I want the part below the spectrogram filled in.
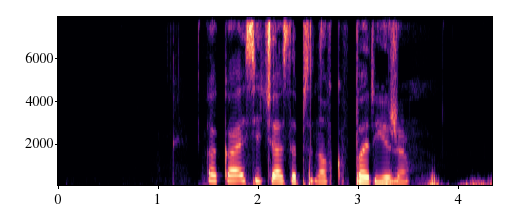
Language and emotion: Russian, neutral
